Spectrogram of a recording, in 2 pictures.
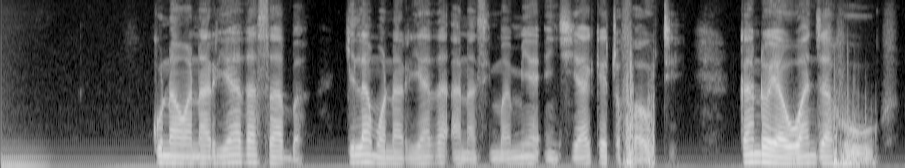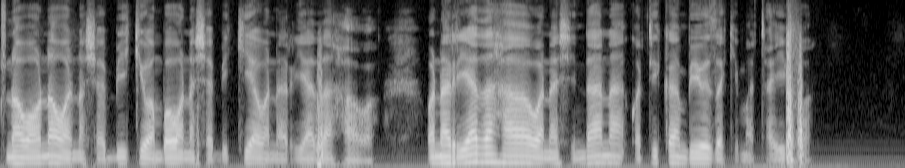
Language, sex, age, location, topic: Swahili, male, 18-24, Nakuru, government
